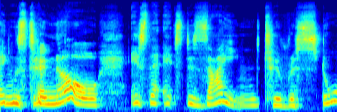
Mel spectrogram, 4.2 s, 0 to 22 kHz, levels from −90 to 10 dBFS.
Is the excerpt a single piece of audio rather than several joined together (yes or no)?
no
